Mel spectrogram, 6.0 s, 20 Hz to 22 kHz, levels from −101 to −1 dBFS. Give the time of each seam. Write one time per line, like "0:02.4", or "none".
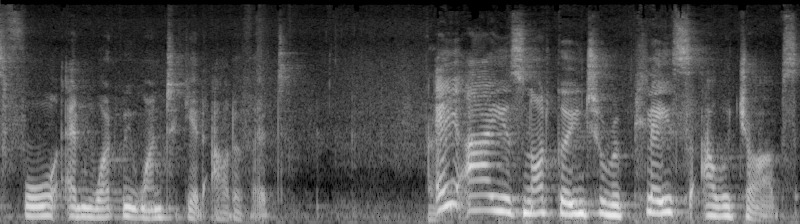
0:03.0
